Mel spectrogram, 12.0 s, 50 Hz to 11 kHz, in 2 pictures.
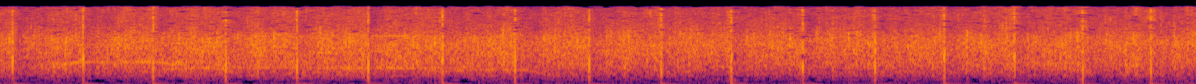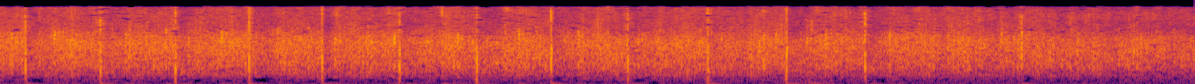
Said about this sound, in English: And there's a lot of folks at Apple that have been working really hard on this stuff for the last 18 months. And I'd like to give them a round of applause, if that's okay.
